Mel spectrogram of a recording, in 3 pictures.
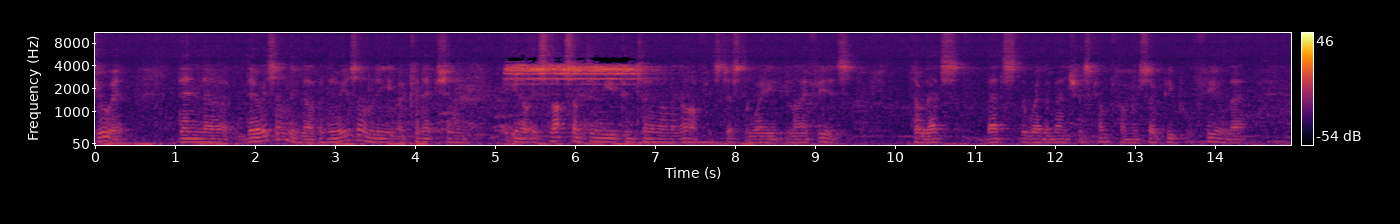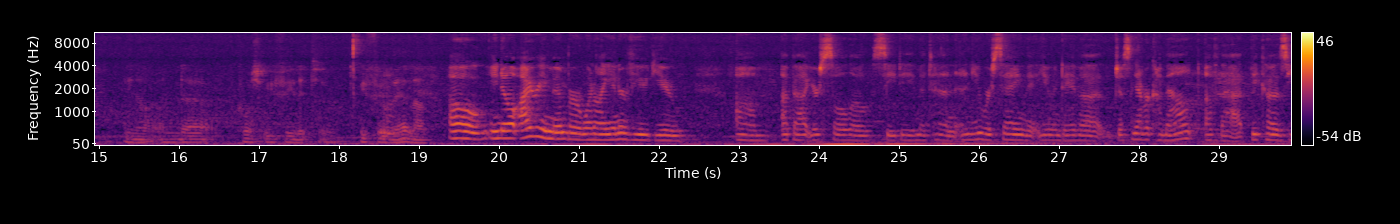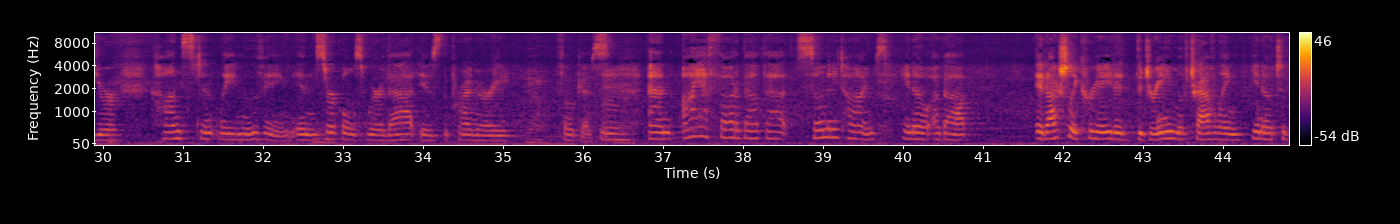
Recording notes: We were admitted to the hall early to hear their soundcheck and this interview was recorded backstage.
